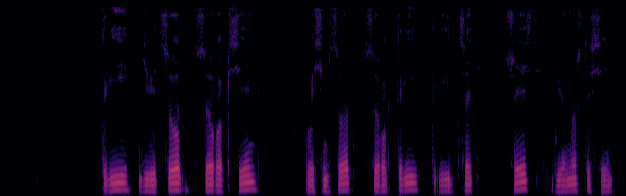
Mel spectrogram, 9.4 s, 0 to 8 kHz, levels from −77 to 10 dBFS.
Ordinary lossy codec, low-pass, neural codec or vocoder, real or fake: Opus, 24 kbps; 7.2 kHz; none; real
